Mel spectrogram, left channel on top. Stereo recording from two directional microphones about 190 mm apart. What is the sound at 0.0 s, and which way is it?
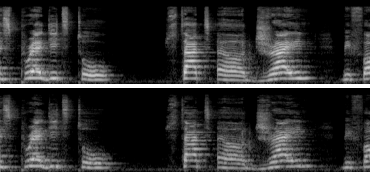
Speech, 45° left (ahead or behind).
